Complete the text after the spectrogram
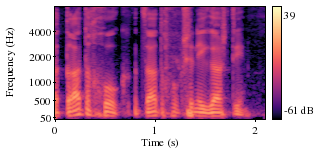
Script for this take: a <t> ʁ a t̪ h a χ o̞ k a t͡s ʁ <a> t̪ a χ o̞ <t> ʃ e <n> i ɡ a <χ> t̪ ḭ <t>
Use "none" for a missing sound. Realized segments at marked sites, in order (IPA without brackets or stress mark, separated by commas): t, a, k, n, ʃ, none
